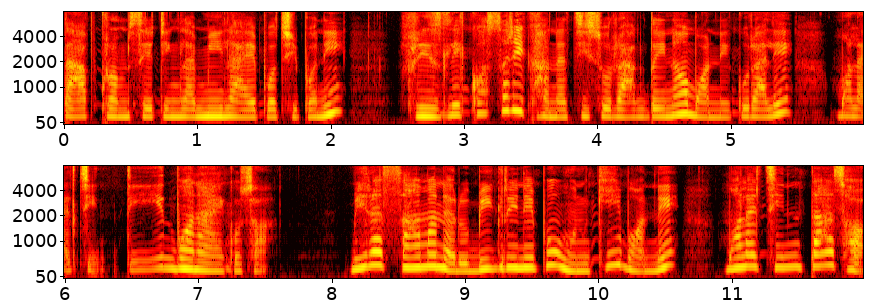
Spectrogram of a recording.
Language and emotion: Nepali, fearful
